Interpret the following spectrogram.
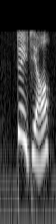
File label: dui9, woman; guizhou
